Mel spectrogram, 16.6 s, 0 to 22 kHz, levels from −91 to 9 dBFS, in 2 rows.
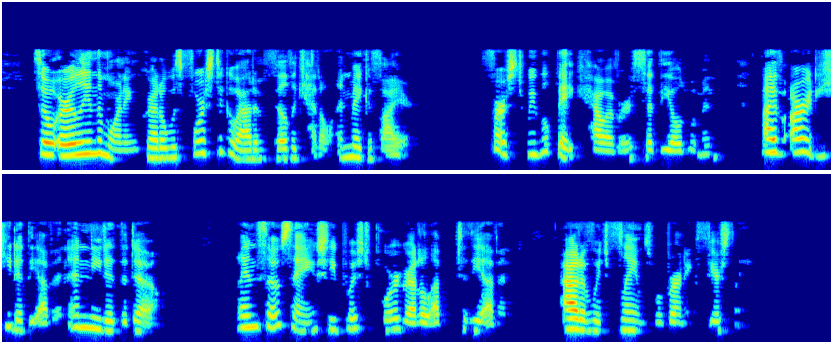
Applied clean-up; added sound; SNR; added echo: none; none; none; none.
